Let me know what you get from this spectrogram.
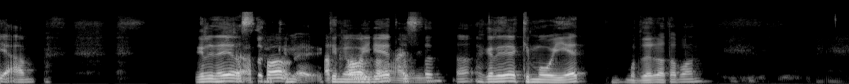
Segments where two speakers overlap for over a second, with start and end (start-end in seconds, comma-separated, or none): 2.2-4.4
